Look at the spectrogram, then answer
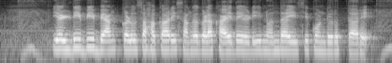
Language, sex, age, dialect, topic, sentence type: Kannada, female, 31-35, Mysore Kannada, banking, statement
